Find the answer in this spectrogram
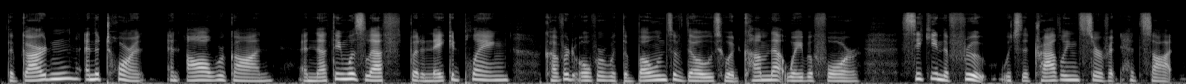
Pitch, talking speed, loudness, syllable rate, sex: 190 Hz, 195 wpm, -19 LUFS, 5.3 syllables/s, female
